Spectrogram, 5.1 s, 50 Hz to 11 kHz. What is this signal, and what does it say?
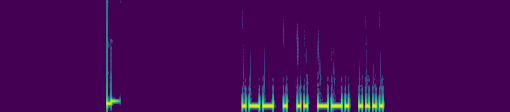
Morse code, heard as a keyed tone, about 34 wpm, 700 Hz. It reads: WEIGH
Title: Top 1751-2000 Words 35wpm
